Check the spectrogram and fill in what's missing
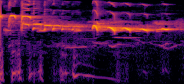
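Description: A small bird chirps on a California golf course with a quick run of short, bright tweets and a few faint lower notes, heard clearly against a quiet background.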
